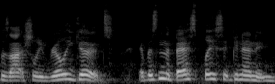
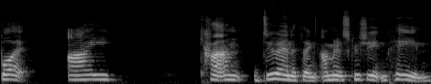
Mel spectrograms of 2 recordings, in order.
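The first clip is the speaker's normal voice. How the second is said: plain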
